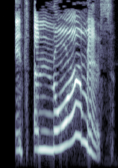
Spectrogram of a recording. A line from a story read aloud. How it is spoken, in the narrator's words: snapped the squirrel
